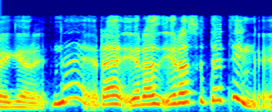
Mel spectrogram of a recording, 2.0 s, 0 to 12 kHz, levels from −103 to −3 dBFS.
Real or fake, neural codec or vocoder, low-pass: real; none; 7.2 kHz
